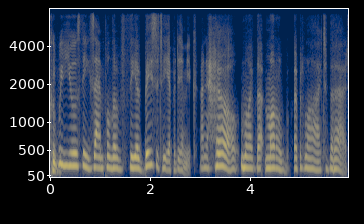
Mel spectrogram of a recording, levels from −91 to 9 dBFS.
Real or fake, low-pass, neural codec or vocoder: fake; 7.2 kHz; codec, 16 kHz in and 24 kHz out, 0.4 kbps, LongCat-Audio-Codec, four codebook decoder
